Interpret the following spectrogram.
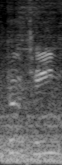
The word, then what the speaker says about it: poutine: It's actually called pudding. You pronounce it poutine, but it's pudding.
